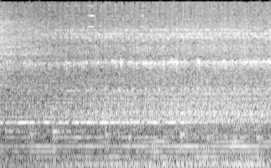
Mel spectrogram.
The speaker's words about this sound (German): Abfahrt. Man hört, wie der Bus beschleunigt. Wie der Motor, genauer gesagt der Verbrennungsmotor, den Bus antreibt.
